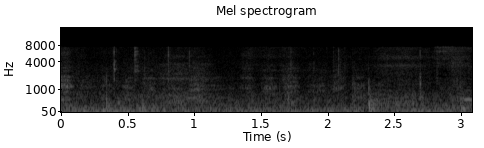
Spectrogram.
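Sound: dog panting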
